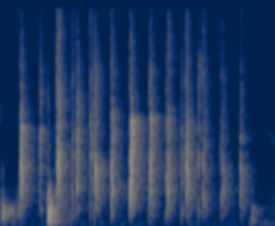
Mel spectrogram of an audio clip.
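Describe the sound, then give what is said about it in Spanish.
Applause in honour of Benito Juárez: about a dozen sharp, bright hand claps in a steady, even rhythm, fading slightly at the end, with no voices over them. “Así que aplausos para Benito Juárez, la verdad.”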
